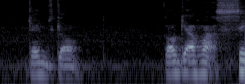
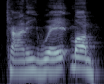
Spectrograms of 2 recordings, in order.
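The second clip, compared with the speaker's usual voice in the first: louder put-on Scottish-style accent; Scottish-sounding accent; 2 semitones higher, 8 dB louder, slower than usual. Football streamer hamming it up for the chat, mock Scottish accent. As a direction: call it out in a mock Scottish lilt. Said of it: "you fucking Scottish".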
